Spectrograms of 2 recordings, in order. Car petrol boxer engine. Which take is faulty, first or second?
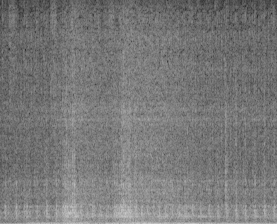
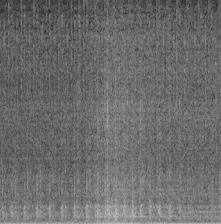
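first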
